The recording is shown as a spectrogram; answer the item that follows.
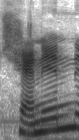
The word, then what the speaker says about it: Cennin: So, one of this is this is Kenan is how you pronounce it, but it's a potato leak soup pretty much.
